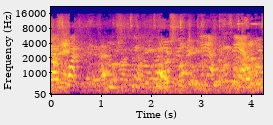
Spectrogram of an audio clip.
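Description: Several children's voices talking over one another in a large room.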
